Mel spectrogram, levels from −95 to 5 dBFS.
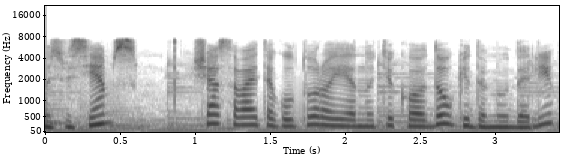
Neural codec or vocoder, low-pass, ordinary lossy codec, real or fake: none; 7.2 kHz; MP3, 96 kbps; real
